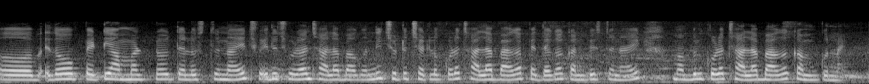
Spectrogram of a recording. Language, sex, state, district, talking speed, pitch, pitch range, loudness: Telugu, female, Andhra Pradesh, Anantapur, 140 wpm, 235 Hz, 220-250 Hz, -15 LUFS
